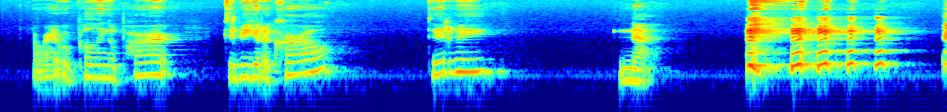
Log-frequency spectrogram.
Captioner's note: laughs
